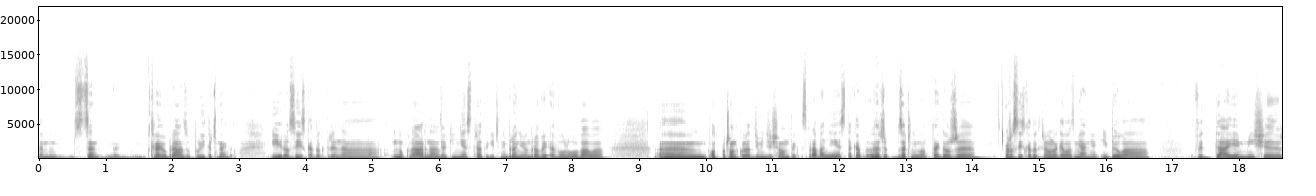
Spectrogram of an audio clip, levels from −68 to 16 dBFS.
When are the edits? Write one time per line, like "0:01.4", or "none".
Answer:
0:06.0
0:11.4
0:17.3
